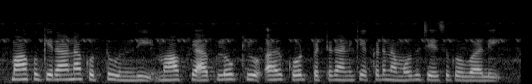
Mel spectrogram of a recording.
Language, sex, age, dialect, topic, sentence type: Telugu, female, 25-30, Central/Coastal, banking, question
